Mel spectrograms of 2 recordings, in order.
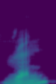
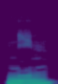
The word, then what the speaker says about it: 人: This becomes ren in Chinese, nin and jin in Japanese, and in Korean.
